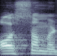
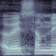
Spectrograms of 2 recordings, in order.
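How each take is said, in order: First: It is said with two syllables, 'aw-sam'. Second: It is said with three syllables, 'a-ve-sam'. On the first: The speaker calls it right. "પણ ઓસમ" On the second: The speaker calls it wrong. "અવેસમ નહીં"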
